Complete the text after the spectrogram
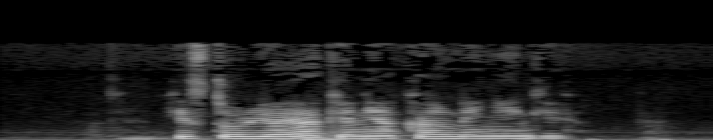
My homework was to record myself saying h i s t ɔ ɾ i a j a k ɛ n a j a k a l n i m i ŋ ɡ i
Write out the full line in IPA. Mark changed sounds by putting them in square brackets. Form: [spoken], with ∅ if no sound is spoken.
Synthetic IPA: h i s t ɔ ɾ i a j a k ɛ n [i] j a k a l n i [ɲ] i ŋ ɡ i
